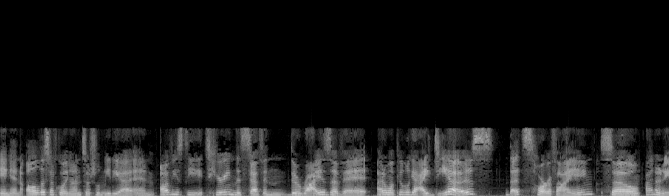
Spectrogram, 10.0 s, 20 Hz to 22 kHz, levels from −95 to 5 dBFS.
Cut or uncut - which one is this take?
cut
